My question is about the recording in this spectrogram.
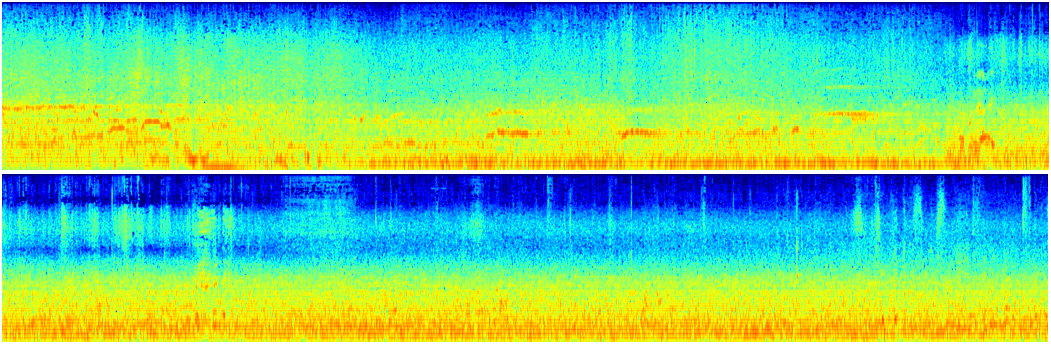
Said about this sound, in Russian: Вода.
